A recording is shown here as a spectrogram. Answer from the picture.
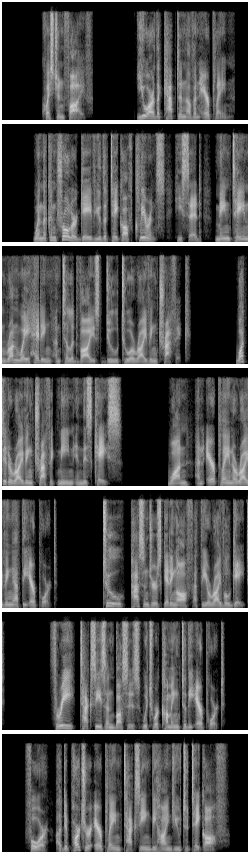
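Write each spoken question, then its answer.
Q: What did arriving traffic mean in this case?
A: 1: An airplane arriving at the airport.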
